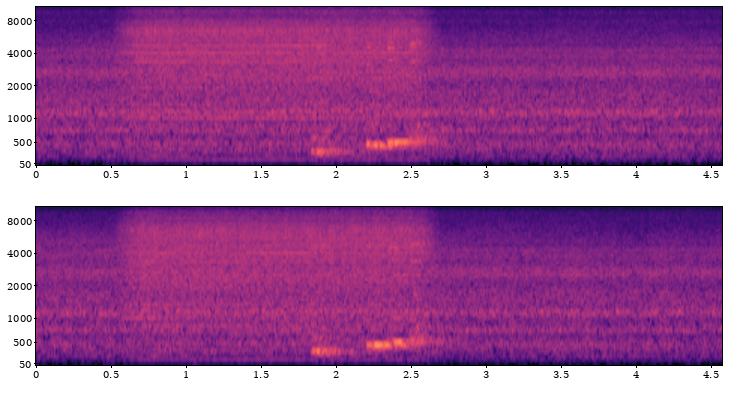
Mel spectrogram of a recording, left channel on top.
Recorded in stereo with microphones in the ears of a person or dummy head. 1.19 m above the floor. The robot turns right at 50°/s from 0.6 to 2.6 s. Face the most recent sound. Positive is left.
turn(degrees=45)  # may be behind; listen again after turning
